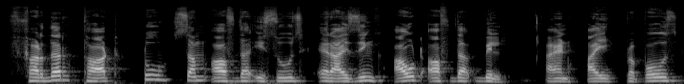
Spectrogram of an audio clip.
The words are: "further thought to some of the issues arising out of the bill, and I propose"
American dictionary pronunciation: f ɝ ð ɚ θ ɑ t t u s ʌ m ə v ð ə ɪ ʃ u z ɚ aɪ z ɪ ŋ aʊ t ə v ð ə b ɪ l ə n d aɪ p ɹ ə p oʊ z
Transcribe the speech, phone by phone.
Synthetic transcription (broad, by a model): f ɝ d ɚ t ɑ t t u s ʌ m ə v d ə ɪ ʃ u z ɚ aɪ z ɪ ŋ aʊ t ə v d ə b ɪ l ə n d aɪ p ɹ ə p oʊ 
